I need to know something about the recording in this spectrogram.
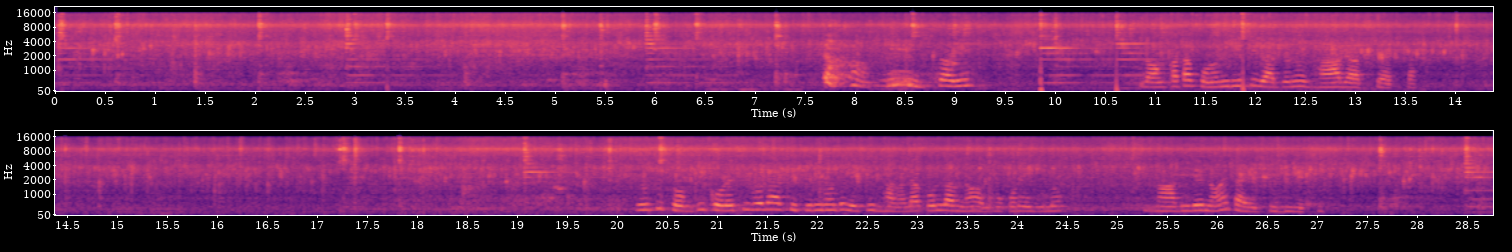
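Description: Food sizzles steadily in hot oil.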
